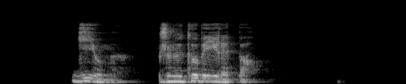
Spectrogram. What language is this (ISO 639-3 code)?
fra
